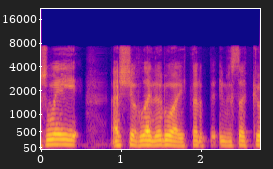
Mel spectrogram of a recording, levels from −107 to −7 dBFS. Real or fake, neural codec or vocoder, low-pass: fake; codec, 24 kHz, 0.9 kbps, WavTokenizer, medium music audio release; 7.2 kHz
